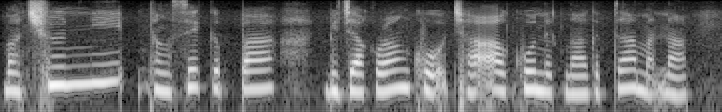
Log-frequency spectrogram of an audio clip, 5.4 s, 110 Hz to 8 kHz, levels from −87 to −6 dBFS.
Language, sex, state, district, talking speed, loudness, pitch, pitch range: Garo, female, Meghalaya, West Garo Hills, 80 wpm, -19 LUFS, 255 Hz, 240-275 Hz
